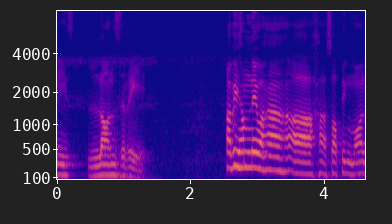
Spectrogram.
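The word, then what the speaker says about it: lingerie: लिंगरी, लिंगरी। Again it इज़ a wrong pronunciation, ये गलत pronunciation है। पहले मैं बता दूं कि ये होता क्या है। ये फीमेल अंडरगारमेंट्स या नाइट वेयर को कहा जाता है, और इस वर्ड की सही प्रोनाउंसिएशन है लॉन्जरे, लॉन्जरे। कंबाइन करने पे ये वर्ड बनता है लॉन्जरे, लॉन्जरे। इसका मतलब महिलाओं के नाइट वेयर या अंडरगारमेंट्स को कहा जाता है। सो इट इज़ लॉन्जरे, नॉट लिंगरी।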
